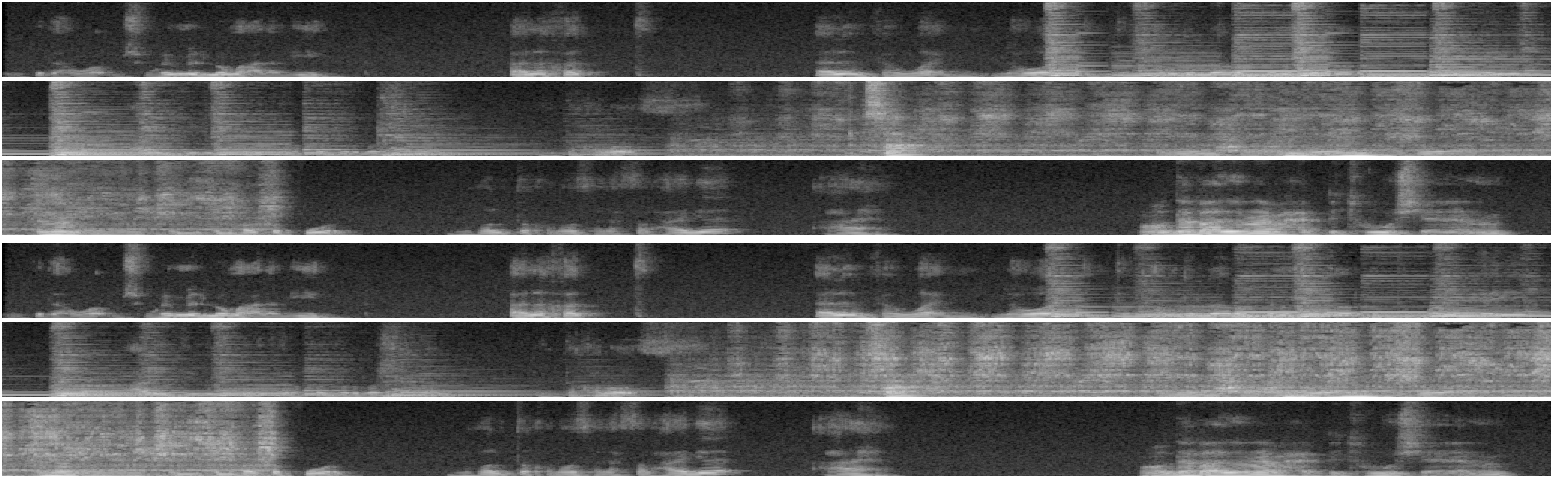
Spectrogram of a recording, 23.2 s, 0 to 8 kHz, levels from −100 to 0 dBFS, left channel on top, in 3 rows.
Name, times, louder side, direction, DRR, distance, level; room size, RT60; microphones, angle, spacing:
voice 1, 0.0-1.7 2.5-3.0 4.1-7.7 8.3-10.0 10.4-11.3 13.0-17.2 17.7-19.2 19.5-20.0, right 2 dB, 20° right, 0.4 m, -33 dB
Guitar, 5.2-11.0, left 1 dB, 80° left, 1.0 m, -31 dB
sound 1, 11.1-16.9, right 8 dB, 80° right, 0.5 m, -32 dB
voice 2, 12.0-12.4 14.1-14.7 15.6-16.0 21.2-23.0, left 1 dB, 25° left, 0.7 m, -23 dB
4.3 x 2.0 x 4.4 m
head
